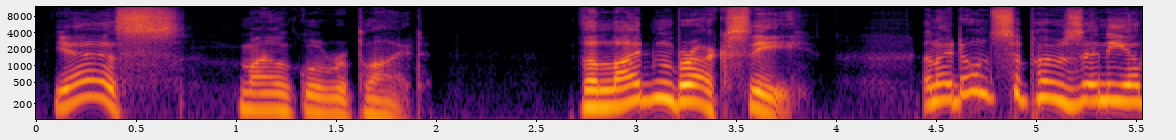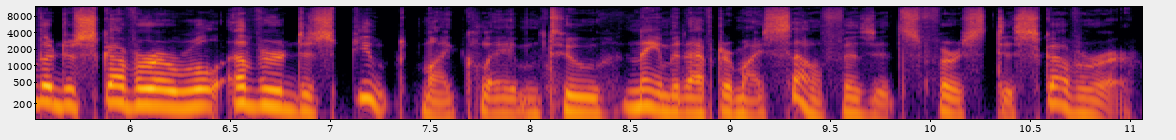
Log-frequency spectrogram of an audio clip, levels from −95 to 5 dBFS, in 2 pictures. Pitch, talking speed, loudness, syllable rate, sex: 170 Hz, 150 wpm, -21 LUFS, 5.1 syllables/s, male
